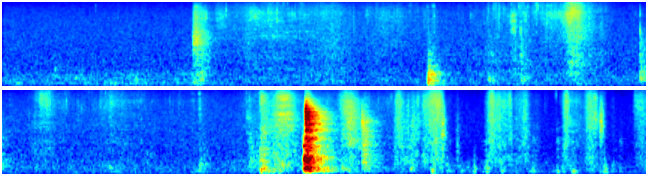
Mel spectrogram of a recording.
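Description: Wooden moulding strips handled and set down on a workbench: scattered light knocks and rustles, with a sharper knock and short clatter about three-quarters of the way through.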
